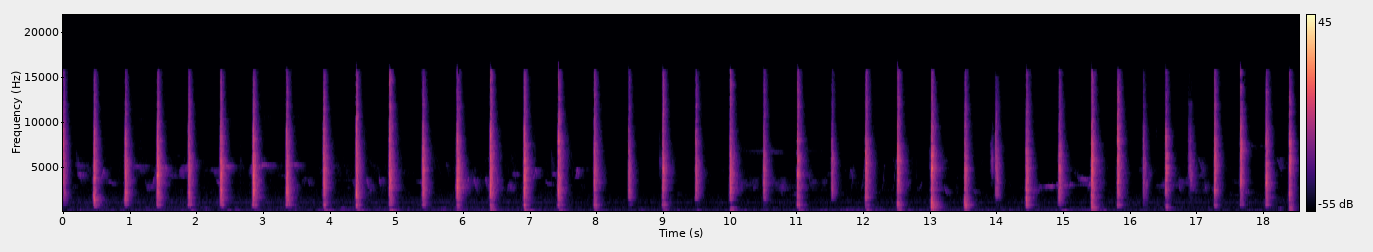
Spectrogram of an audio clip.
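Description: Stone pestle pounding green chillies in a stone mortar: sharp knocks at an even pace of about two a second, starting about half a second in.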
